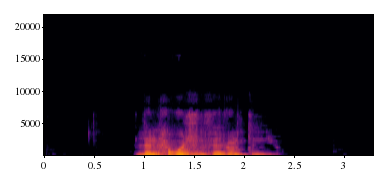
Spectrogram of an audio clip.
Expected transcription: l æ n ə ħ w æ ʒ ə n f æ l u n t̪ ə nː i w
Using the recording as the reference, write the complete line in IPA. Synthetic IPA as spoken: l æ n ə ħ w æ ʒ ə n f æ l u n t̪ ə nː i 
